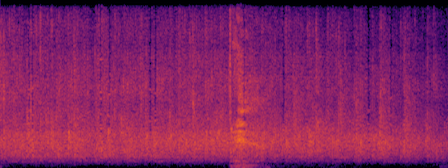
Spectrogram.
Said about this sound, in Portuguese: Você pode dar um aplauso a Jesus?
